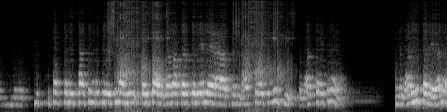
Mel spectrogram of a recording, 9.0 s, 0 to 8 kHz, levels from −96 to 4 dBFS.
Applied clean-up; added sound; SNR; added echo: neural separator model SepFormer DNS4.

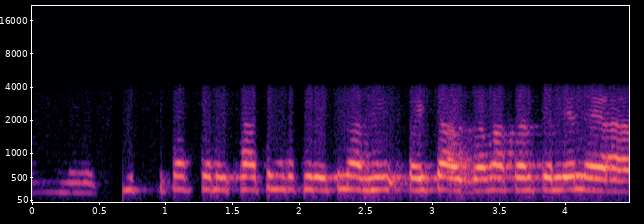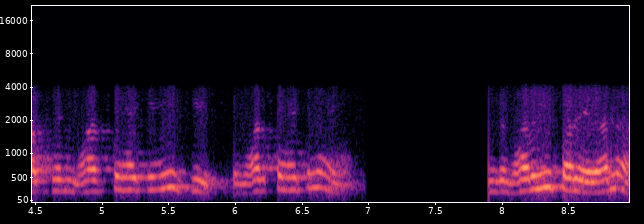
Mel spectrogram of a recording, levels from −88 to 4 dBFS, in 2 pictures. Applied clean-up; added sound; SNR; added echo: none; none; none; none.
